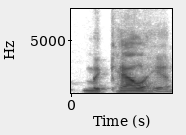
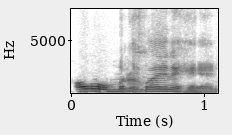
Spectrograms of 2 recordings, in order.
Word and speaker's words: McClanahan: She played Rue McCallahan, right? That's how you say it. McClanahan.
